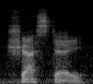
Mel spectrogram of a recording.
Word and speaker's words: Schastye: best of my knowledge pronounced chess day it's a it's russian i'm pretty sure all right let's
